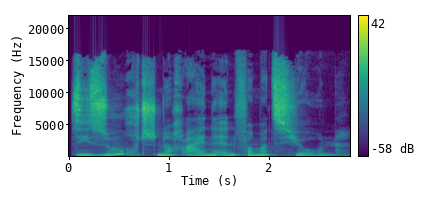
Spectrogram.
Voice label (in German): DaF Aussprache Ach laut Übung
